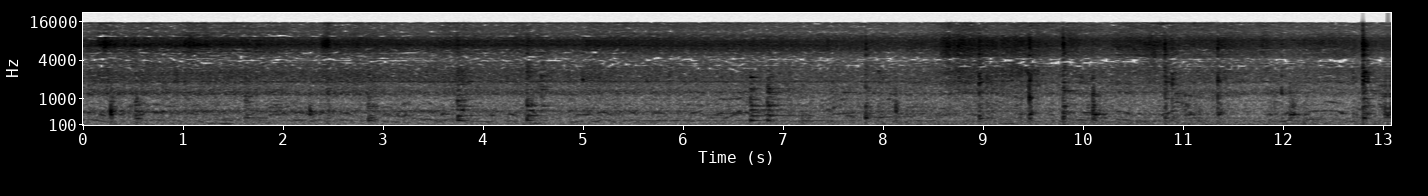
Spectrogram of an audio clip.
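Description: Raw chicken livers sizzling as they fry in hot oil with chicken hearts, onion and garlic in a pot, a steady high hiss, while a spatula stirs them with scattered scrapes and clicks against the pot and one sharp knock near the end.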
